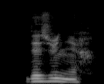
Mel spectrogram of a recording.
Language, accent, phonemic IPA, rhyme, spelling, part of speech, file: French, France, /de.zy.niʁ/, -iʁ, désunir, verb, LL-Q150 (fra)-désunir.wav
- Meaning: to disunite, to separate, to divide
